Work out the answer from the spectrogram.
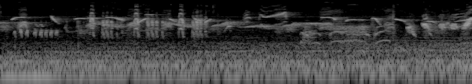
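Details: Caged wild-caught old Chinese hwamei singing amid dense overlapping chatter and whistles, with a noisy busy background.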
